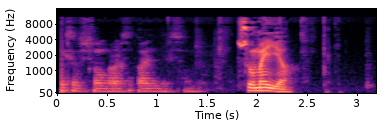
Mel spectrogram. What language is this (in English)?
Arabic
